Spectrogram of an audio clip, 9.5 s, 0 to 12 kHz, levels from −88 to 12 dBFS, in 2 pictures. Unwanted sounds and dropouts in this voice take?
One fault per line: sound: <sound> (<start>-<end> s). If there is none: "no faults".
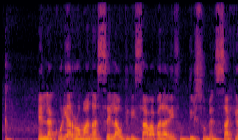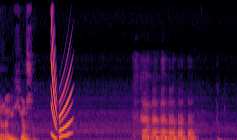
sound: chirp (5.8-6.2 s)
sound: laugh (7.4-8.8 s)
